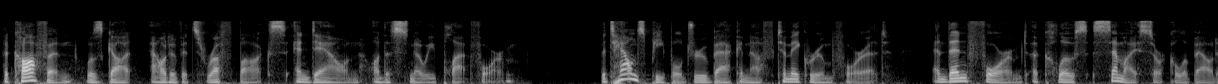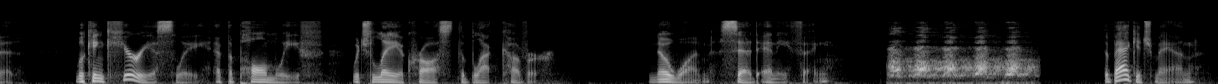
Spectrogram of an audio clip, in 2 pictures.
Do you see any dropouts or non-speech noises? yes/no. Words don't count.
yes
